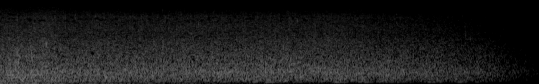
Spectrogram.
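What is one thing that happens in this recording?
Water flows and splashes steadily nearby.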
